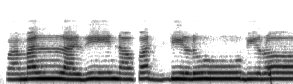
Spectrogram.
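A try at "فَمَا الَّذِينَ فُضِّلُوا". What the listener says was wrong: Dilu fu dhamma. I-nya kepanjangan Bunda mat tabi'inya.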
